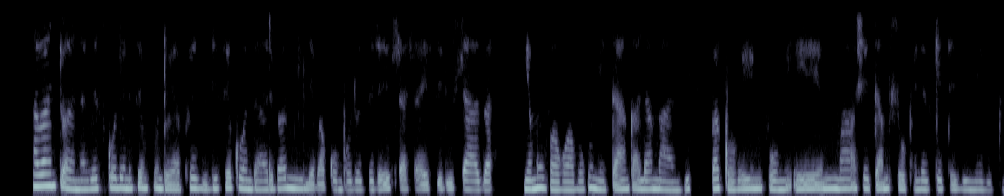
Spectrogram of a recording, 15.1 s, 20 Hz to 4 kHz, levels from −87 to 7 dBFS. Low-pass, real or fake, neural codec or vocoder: 3.6 kHz; real; none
